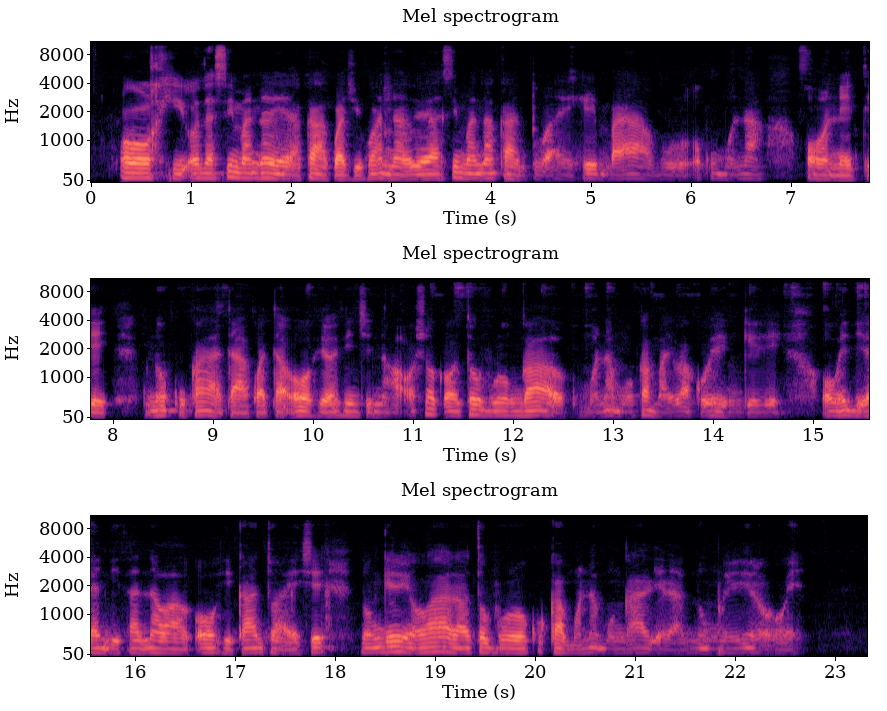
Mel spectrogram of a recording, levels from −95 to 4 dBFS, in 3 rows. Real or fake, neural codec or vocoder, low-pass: fake; vocoder, 44.1 kHz, 128 mel bands, Pupu-Vocoder; 9.9 kHz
